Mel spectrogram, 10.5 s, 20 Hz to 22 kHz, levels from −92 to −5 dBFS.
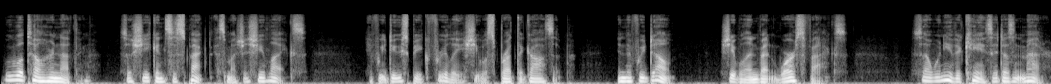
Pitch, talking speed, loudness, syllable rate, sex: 110 Hz, 230 wpm, -18 LUFS, 6.0 syllables/s, male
